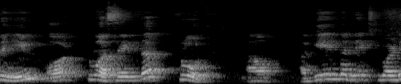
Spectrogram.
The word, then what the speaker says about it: throne: The last E is silent. Generally, E which comes at the last of the spelling, generally it remains silent.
